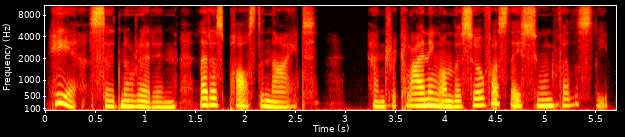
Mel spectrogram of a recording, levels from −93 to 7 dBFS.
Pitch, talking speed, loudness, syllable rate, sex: 185 Hz, 180 wpm, -18 LUFS, 5.0 syllables/s, female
